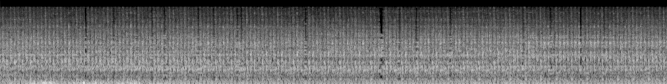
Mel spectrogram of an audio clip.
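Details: 1953 Mercedes 170D (W136) four-cylinder diesel, once-seized restoration project, idling with the microphone at the rear: harsh, steady rattling knock about three a second and smoke; owner suspects worn injector nozzles.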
